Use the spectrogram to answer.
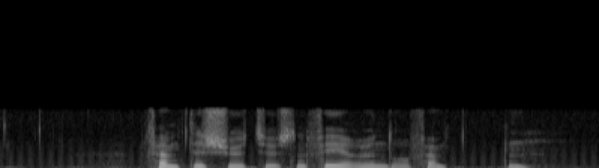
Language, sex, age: Norwegian, female, 18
